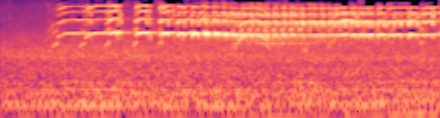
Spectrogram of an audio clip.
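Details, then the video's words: Black oystercatcher giving loud, ringing whistled 'wheep' notes, several per second, running together into an excited piping series over a low rumble. "Black Oystercatcher"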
